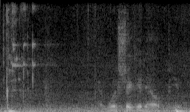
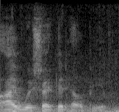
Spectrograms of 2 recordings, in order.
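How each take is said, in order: First: Softer, slower, drawn-out I wish I could help you; mock pitiful aside. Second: Said in the usual way. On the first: Shown as a demonstration. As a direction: sigh it out as a mock-sad afterthought. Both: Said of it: "said twice, second differently".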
